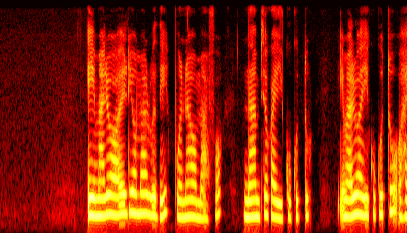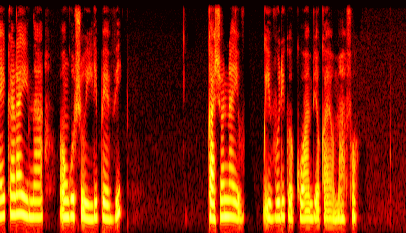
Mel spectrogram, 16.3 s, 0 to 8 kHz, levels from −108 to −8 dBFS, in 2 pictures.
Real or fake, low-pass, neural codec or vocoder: real; 7.2 kHz; none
